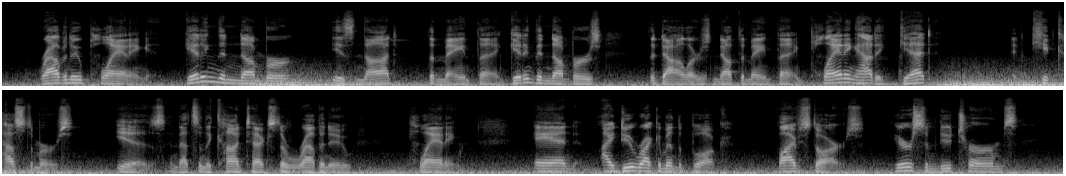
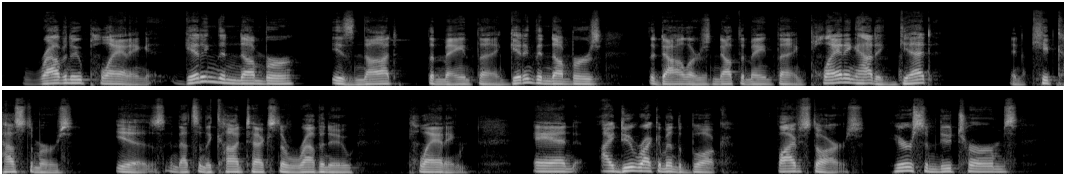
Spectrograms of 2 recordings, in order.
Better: second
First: wind noise on the microphone; occasional gusts; 20 dB below the speech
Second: none

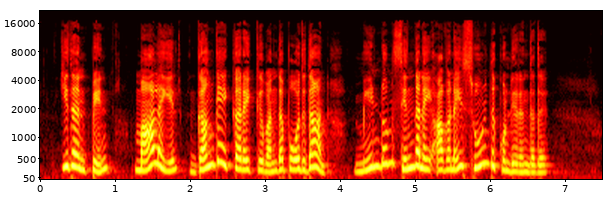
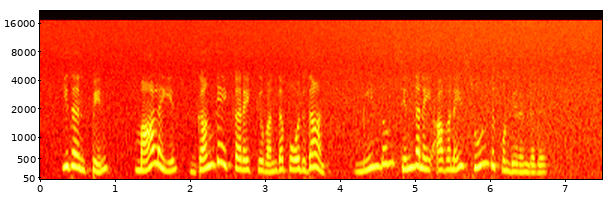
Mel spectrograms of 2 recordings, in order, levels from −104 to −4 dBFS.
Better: first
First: none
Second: hiss; loud; throughout; 9 dB below the speech

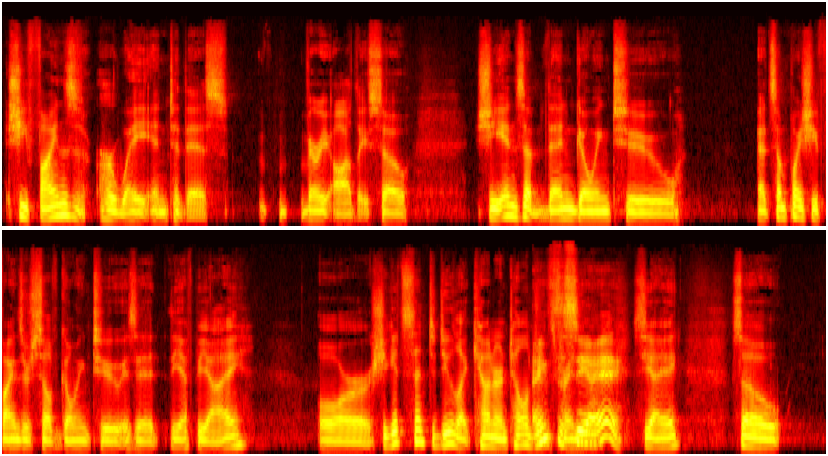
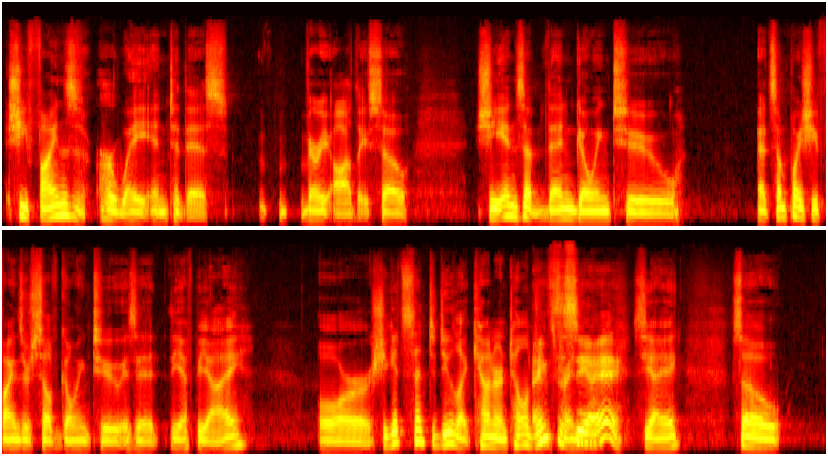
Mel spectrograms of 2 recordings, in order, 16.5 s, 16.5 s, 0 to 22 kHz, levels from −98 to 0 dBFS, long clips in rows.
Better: neither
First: none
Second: none

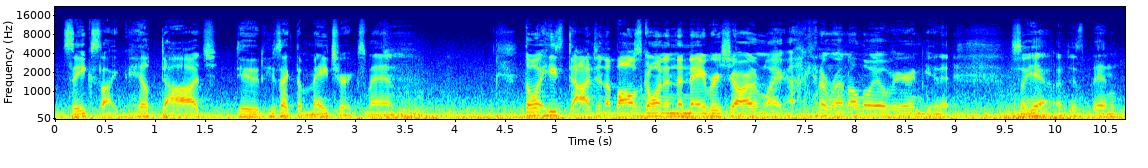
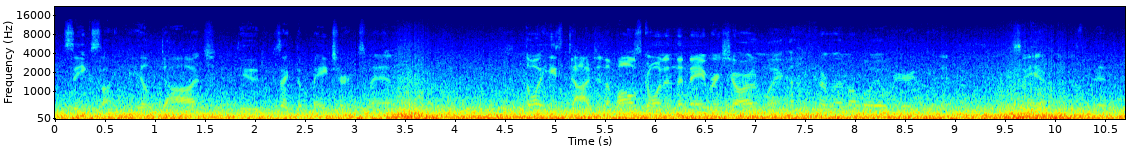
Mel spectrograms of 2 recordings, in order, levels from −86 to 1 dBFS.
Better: first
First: wind noise on the microphone; occasional gusts; 15 dB below the speech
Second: wind noise on the microphone; heavy; 5 dB above the speech

